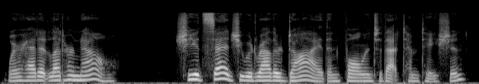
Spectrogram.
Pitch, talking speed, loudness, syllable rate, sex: 180 Hz, 225 wpm, -18 LUFS, 5.7 syllables/s, female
